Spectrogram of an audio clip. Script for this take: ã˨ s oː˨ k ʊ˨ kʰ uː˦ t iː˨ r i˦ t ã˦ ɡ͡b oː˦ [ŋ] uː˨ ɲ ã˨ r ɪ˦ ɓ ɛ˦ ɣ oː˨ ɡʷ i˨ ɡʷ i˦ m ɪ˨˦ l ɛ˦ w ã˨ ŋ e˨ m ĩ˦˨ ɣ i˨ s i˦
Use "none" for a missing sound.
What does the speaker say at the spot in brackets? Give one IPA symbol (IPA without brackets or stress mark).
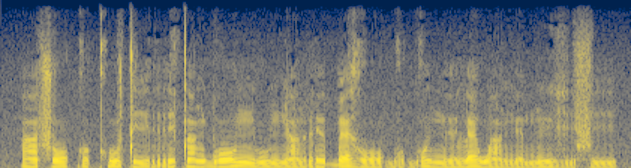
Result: ɲ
